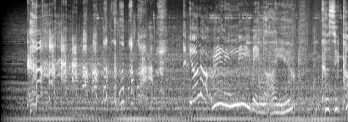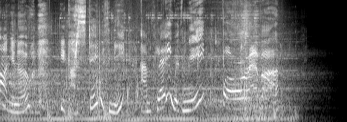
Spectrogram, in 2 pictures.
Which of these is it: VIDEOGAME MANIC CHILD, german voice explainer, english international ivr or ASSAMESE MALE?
VIDEOGAME MANIC CHILD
